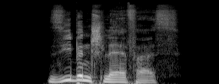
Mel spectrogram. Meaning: genitive singular of Siebenschläfer
- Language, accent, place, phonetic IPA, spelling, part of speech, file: German, Germany, Berlin, [ˈziːbn̩ˌʃlɛːfɐs], Siebenschläfers, noun, De-Siebenschläfers.ogg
